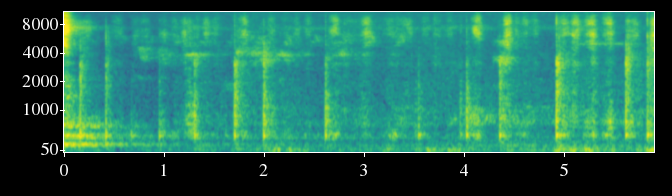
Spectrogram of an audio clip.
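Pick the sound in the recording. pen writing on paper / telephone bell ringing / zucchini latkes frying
pen writing on paper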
